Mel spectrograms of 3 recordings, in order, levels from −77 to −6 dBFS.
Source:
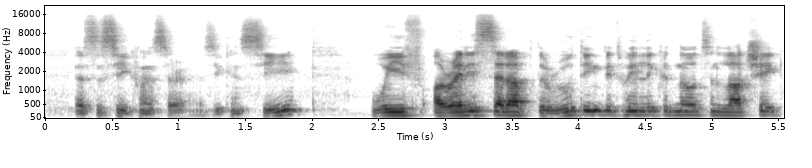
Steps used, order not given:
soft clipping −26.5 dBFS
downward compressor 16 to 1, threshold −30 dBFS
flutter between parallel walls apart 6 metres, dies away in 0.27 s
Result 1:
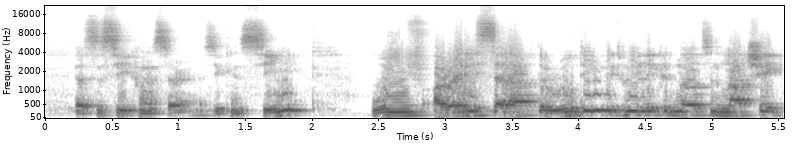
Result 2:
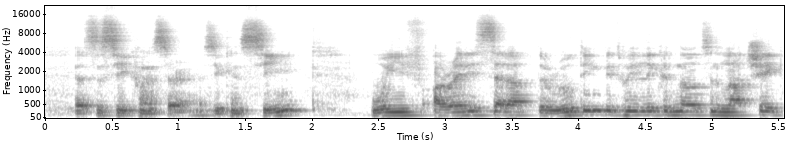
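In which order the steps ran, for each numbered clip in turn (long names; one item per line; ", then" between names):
flutter between parallel walls, then soft clipping, then downward compressor
downward compressor, then flutter between parallel walls, then soft clipping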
